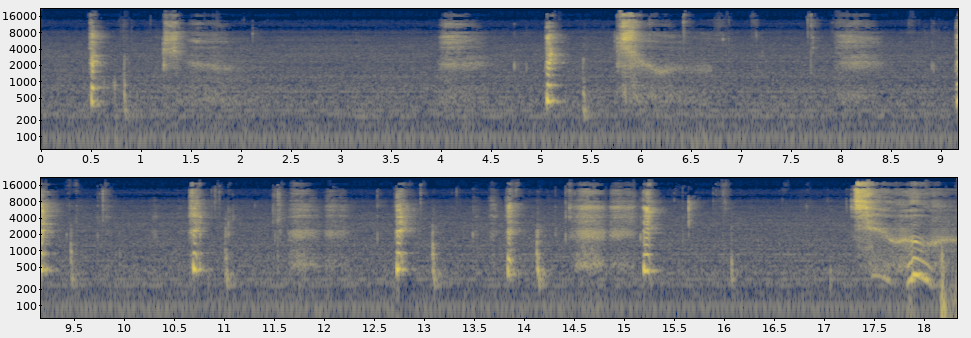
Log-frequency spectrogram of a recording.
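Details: Hayfever sneezing fit recorded in a bathroom, about seven sharp sneezes with quick indrawn breaths between, brought on by grass being cut outside the house.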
